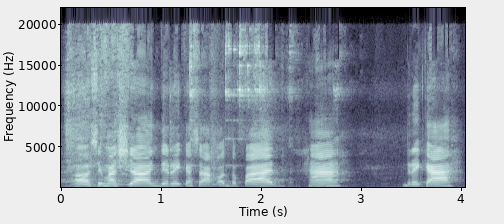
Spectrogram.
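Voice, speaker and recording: A Filipino woman with a Visayan accent telling an improvised story to children, animated and often directing them, in a noisy recording. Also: a little high, unhurried, loud music behind the voice.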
